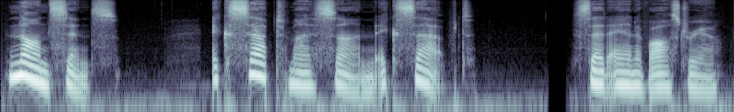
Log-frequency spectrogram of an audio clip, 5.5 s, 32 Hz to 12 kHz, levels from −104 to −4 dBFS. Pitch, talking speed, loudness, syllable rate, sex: 140 Hz, 100 wpm, -21 LUFS, 3.8 syllables/s, female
